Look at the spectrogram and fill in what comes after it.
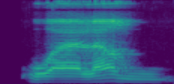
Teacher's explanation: Kalau kita baca walad, nah ini benar makhrajnya, yaitu kita menggunakan sisi lidah, ya, sebagaimana makhrajnya huruf dhad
